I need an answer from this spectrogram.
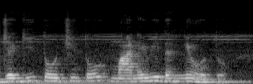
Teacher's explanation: ध जरी आपल्याला दिसताना ऱ्हस्व दिसत असलं तरी धन्य याच्यामध्ये उच्चार करताना ध मध्ये काय आहे बघा, त्याचा उच्चार लांबट होतो, दीर्घ होतो. त्यामुळे याला काय म्हणणार आपण, गुरु म्हणतो, लक्षात ठेवा.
